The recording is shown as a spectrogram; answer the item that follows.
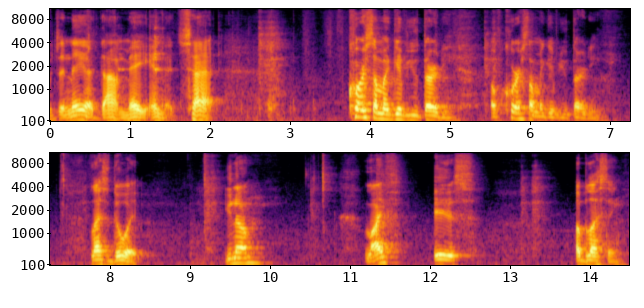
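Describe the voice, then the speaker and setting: A man in his twenties live-streaming from home, chatting casually with his viewers between sets of push-ups in an upbeat, hyped, slangy, motivational way. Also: fairly low pitch. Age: 20s. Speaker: livestreamer. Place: at home during a workout.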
